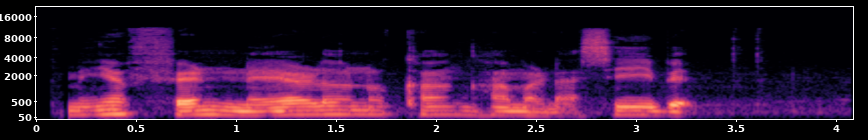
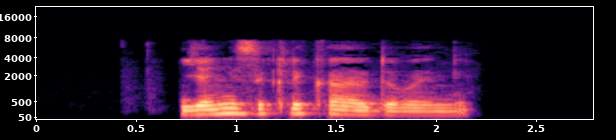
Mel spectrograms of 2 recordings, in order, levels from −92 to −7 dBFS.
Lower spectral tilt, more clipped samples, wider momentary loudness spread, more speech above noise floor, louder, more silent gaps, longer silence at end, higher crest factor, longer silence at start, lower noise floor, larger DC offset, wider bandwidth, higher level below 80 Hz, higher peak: about the same, -6 dB/octave vs -6 dB/octave; neither; second, 8 LU vs 12 LU; second, 31 dB vs over 72 dB; second, -30 LUFS vs -19 LUFS; neither; first, 0.8 s vs 0.65 s; about the same, 18 dB vs 18 dB; second, 0.15 s vs 0.7 s; second, -61 dBFS vs under -90 dBFS; neither; first, 11.5 kHz vs 7.8 kHz; second, -64 dBFS vs -58 dBFS; second, -12 dBFS vs -2 dBFS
